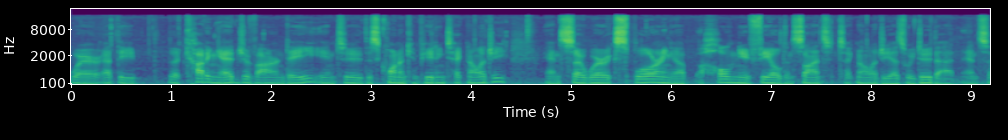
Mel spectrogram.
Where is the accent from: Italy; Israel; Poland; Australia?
Australia; moved away; I grew up in Australia.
